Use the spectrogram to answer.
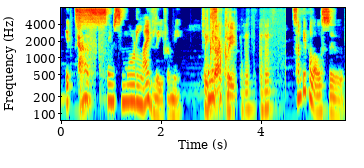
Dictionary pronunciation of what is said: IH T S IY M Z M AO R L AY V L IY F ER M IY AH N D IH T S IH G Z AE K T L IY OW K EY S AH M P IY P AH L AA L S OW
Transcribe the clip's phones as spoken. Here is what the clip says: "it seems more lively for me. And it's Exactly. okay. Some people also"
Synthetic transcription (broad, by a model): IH T S IY M Z M AO R L AY V L IY F ER M IY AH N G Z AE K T L IY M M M S AH M P IY P L AA L S OW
